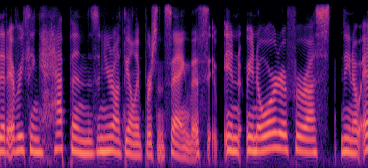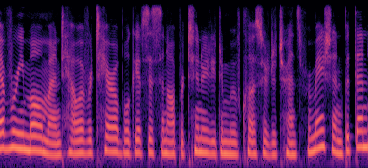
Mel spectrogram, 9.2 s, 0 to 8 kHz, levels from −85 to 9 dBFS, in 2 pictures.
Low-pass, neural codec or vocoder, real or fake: 7.2 kHz; none; real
